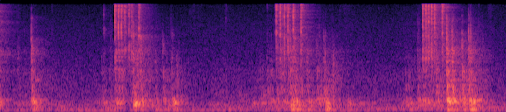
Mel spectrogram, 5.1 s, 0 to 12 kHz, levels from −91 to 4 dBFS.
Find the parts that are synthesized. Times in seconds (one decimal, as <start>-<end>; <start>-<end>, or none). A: 2.7-3.6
